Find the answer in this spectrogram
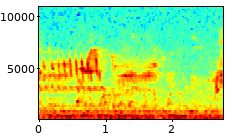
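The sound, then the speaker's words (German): Various species of colorful birds chirp and trill in quick, overlapping bursts in a forest, over a steady outdoor background hum, with no voices, giving the busy feel of a lively woodland chorus. “Es sind bunte Vögel in allen Farben und Formen, die fröhlich zwitschernd umherflattern oder es sich in den Ästen der Bäume gemütlich machen.”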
